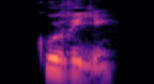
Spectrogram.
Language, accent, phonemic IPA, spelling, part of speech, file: French, France, /ku.dʁi.je/, coudrier, noun, LL-Q150 (fra)-coudrier.wav
- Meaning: synonym of noisetier: hazel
